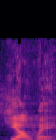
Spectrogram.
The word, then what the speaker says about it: Yahweh: as it's called but you and I would pronounce it as Yahweh Yahweh Yahweh or or something like that the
